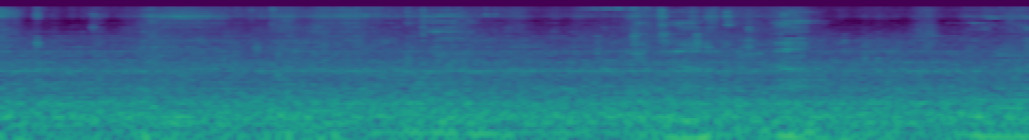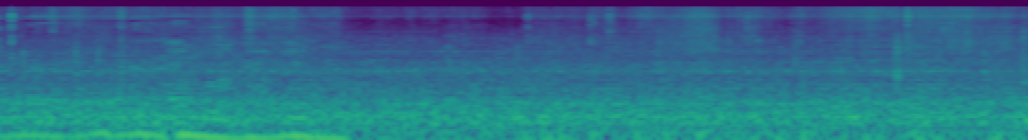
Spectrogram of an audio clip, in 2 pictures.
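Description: Car interior noise while driving on a rough dirt road: a steady low rumble of engine and tyres, with a hum that fades out about seven seconds in.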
